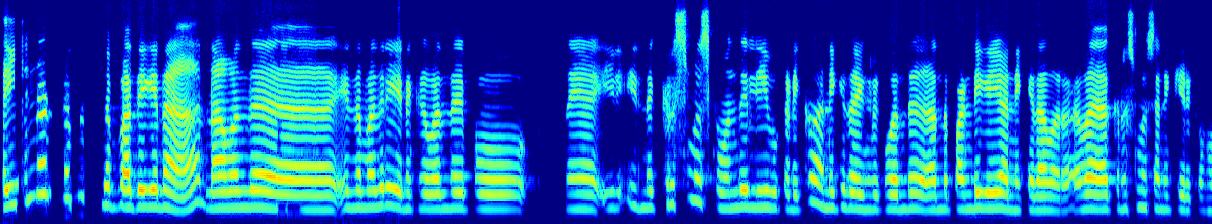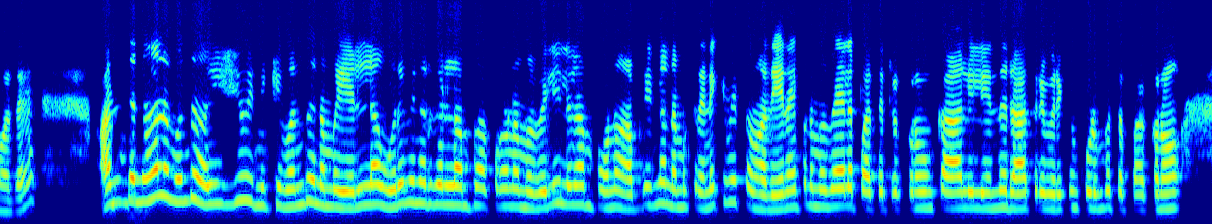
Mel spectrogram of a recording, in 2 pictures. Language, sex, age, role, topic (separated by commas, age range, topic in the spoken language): Tamil, female, 40-44, guest, வேலை உன் குடும்பத்தை எப்படி மாற்றியுள்ளது?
